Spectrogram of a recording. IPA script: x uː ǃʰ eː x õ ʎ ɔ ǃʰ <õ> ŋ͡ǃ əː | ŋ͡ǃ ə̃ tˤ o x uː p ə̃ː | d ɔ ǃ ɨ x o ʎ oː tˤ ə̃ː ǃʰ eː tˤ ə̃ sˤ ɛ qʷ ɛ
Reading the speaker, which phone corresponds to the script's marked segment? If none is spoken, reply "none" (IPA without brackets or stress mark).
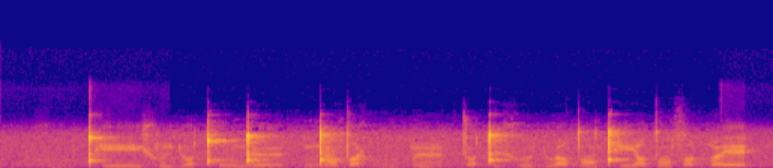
o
